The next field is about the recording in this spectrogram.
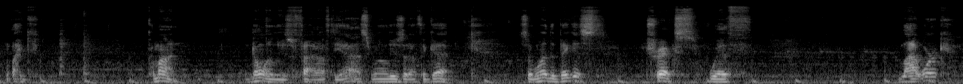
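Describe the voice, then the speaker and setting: A man's voice: mid-range voice, a little mellow. Blunt, self-mocking man in his fifties. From Quebec, Canada. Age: 50s. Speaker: fitness vlogger. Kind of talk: casual workout commentary. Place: indoor gym.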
